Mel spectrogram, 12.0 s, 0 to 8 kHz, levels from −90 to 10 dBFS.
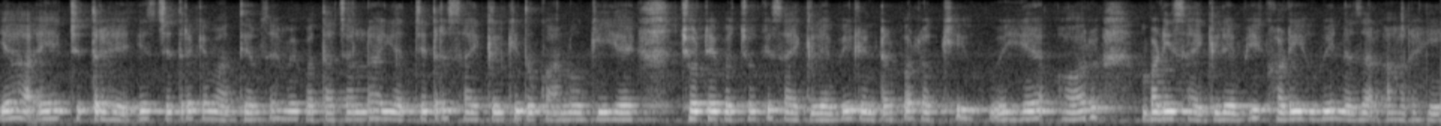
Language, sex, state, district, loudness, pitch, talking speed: Hindi, female, Chhattisgarh, Bastar, -18 LUFS, 180 Hz, 200 wpm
